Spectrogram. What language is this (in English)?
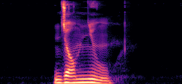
Santali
